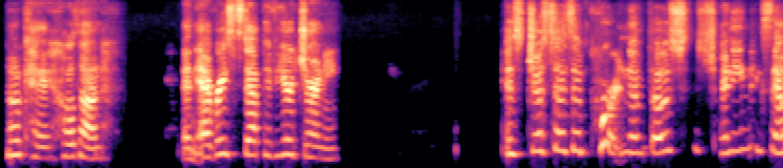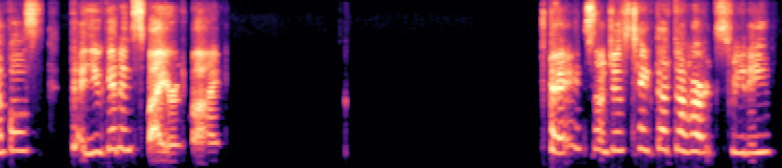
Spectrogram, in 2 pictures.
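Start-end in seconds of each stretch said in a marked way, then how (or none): 5.1-15.5 fighting back tears while reading; tearing up. Real, not acted. Reading the card to a viewer, tearing up. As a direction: voice going high and teary. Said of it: "I'm tearing up".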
